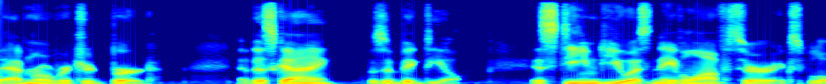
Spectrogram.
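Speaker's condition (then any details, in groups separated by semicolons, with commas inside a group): No condition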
